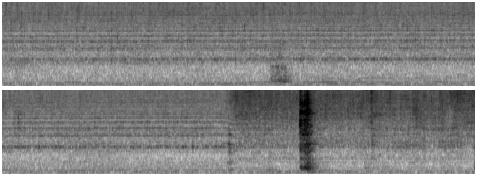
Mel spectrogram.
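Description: Pork belly and roasted chili paste stir-frying in a pan with a steady sizzle that turns louder and fuller about nine seconds in. A sharp clack of the stirring utensil against the pan follows straight after, the loudest sound, then a few lighter clicks.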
